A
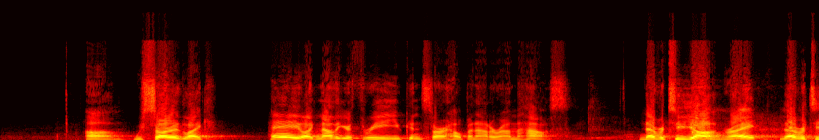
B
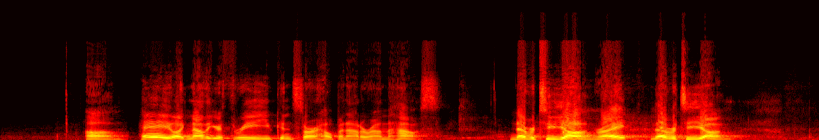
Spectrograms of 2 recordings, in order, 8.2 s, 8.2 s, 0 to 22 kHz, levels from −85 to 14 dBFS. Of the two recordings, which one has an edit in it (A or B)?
B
